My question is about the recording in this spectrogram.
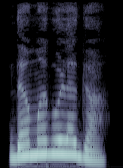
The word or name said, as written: ದಮಗೊಳಗ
